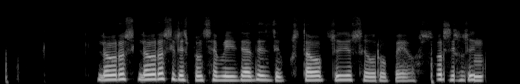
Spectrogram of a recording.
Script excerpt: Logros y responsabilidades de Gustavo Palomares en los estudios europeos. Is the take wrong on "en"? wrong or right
wrong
